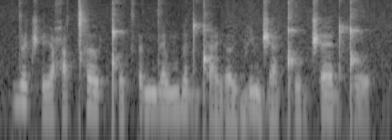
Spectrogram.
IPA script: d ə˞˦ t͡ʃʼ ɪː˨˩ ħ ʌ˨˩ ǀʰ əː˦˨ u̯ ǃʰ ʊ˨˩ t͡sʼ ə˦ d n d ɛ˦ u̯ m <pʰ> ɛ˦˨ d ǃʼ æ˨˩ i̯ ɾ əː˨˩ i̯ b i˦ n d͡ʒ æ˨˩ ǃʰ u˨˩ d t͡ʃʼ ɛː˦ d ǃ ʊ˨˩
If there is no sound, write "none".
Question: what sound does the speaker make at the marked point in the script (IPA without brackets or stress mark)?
b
